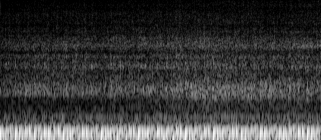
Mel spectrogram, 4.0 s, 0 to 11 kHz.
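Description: Low, steady rumble of a 2006 Harley-Davidson Ultra Classic V-twin, about 1450 cc, while riding, a continuous drone with fine chugging pulses at an even level throughout.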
